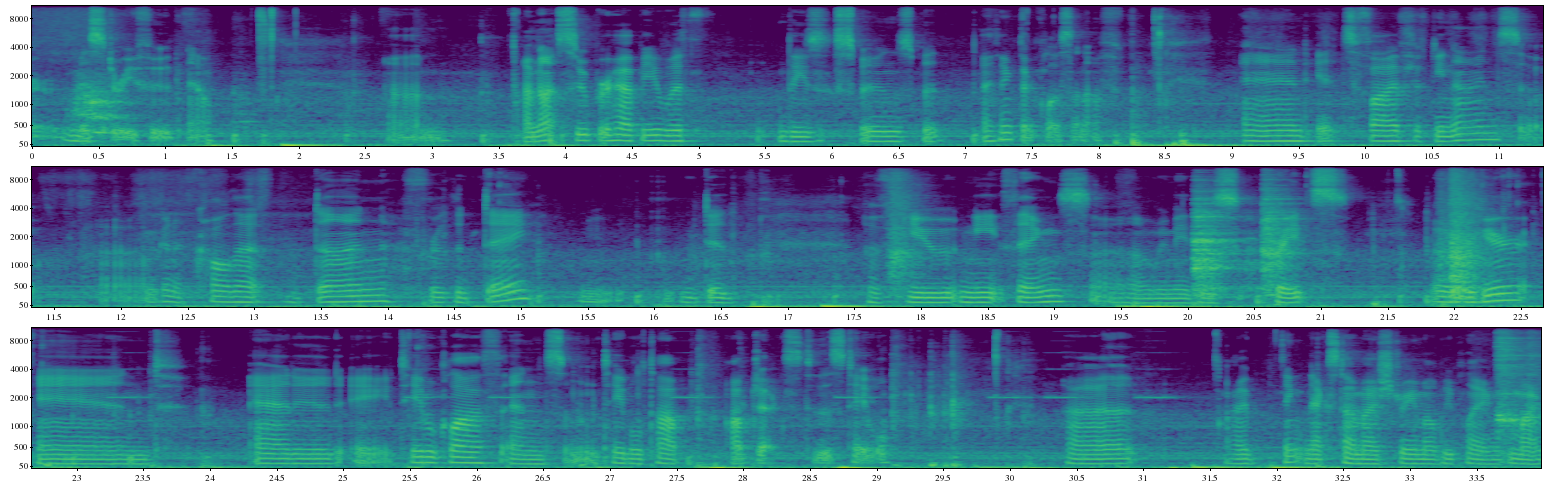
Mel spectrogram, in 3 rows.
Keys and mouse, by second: 2.4-3.3 middle drag, 3.9-7.1 middle drag, 14.7 click, 15.1-15.9 middle drag, 17.3-19.3 middle drag, 20.1-20.5 shift+middle drag, 21.6 shift+middle drag, 22.4 click, 22.6 click, 22.9-23.4 shift+middle drag, 25.5 click, 26.9-27.5 shift+middle drag, 29.6 ctrl+s.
